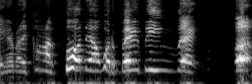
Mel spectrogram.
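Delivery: fast, loud, demanding; drunk yelling. Retold or imitated. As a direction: bark at the whole party. Drunk yelling for baked beans.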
